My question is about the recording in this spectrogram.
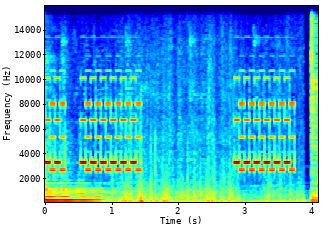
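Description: Nokia mobile phone ringing with an incoming call: three bursts of a fast, high electronic trill, about a second each, the last after a longer pause. A low held flute note from the film's score fades out under the first ring.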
